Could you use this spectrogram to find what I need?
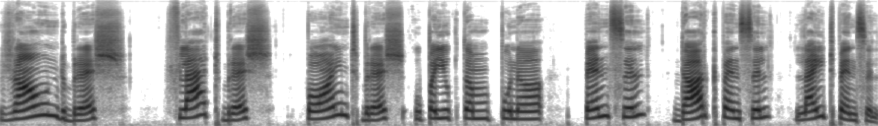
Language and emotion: Sanskrit, neutral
